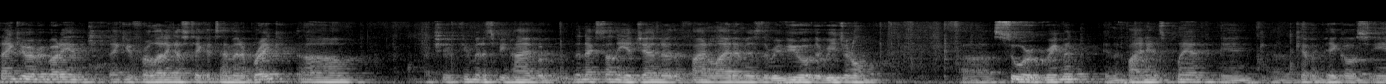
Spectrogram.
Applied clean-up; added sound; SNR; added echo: none; none; none; reverberation time 1.0 s.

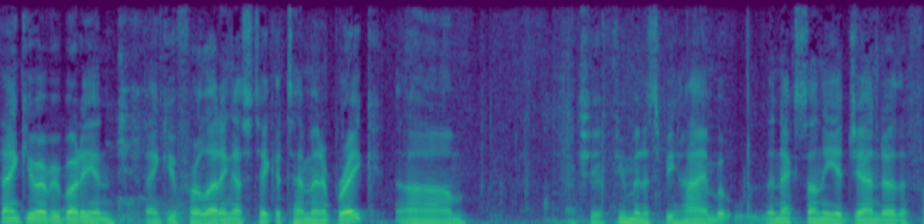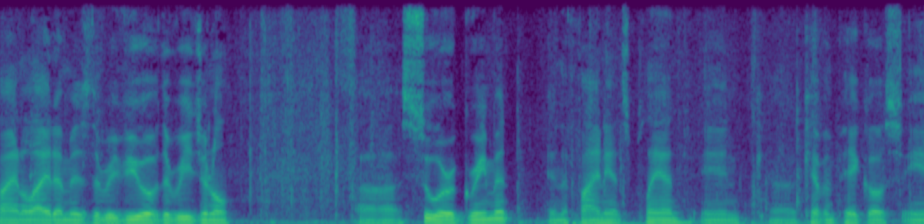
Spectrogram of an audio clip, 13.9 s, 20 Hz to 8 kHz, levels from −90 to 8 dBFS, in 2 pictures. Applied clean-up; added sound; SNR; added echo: none; none; none; none.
